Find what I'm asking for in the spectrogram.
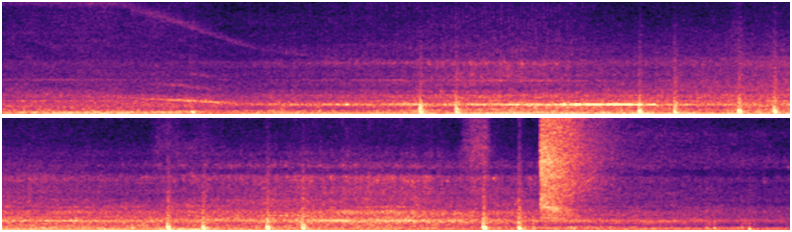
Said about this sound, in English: we've got the Great Western Railway service to Plymouth about to depart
